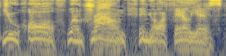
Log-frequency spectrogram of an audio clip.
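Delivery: slow, high, roaring condemnation; furious shout. Acted. Thrawn raging at all his watching officers, furious slow shout. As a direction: bellow each word at the whole room.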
